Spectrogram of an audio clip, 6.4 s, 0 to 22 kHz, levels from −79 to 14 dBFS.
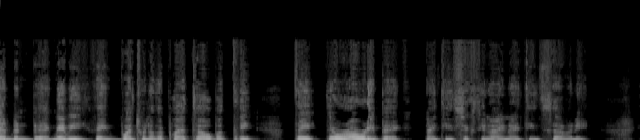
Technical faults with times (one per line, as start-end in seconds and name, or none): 2.35-2.41 short concealed packet loss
